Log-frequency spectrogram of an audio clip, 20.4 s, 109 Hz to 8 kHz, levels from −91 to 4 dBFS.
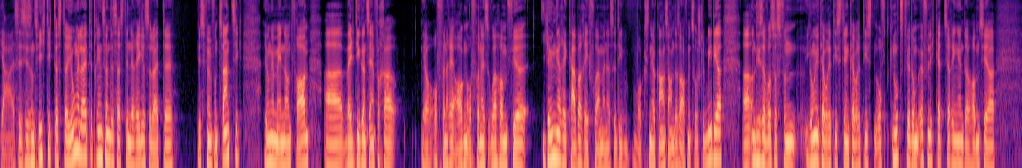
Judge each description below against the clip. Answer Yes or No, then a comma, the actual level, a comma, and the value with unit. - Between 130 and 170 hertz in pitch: No, low, 110 Hz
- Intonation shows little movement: Yes, narrow, 2.3 semitones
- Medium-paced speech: No, fast, 205 wpm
